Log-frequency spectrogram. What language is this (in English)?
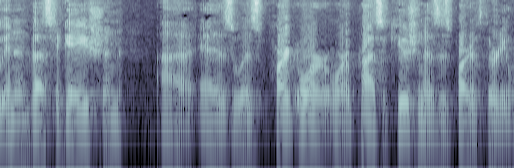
English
